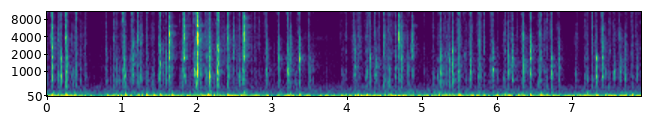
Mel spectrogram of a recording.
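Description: Fingertips of both hands type on a $90 white and pink cat-shaped keyboard with round plastic keycaps set in a curved, hollow plastic case under purple light. A rapid stream of short, dry, clicky key taps comes through, bright and clacky, with brief pauses and a steady low rumble underneath.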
